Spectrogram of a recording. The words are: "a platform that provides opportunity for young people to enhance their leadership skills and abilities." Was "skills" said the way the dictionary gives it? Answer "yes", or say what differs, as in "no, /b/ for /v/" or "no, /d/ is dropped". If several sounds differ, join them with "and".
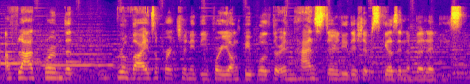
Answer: no, /s/ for /z/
